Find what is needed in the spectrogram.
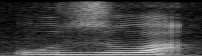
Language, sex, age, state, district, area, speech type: Marathi, female, 30-45, Maharashtra, Solapur, urban, read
